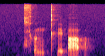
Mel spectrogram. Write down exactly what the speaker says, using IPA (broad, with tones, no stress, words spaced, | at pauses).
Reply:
t͡ɕʰə˧ŋkʰe˦ʔa˦ʔ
